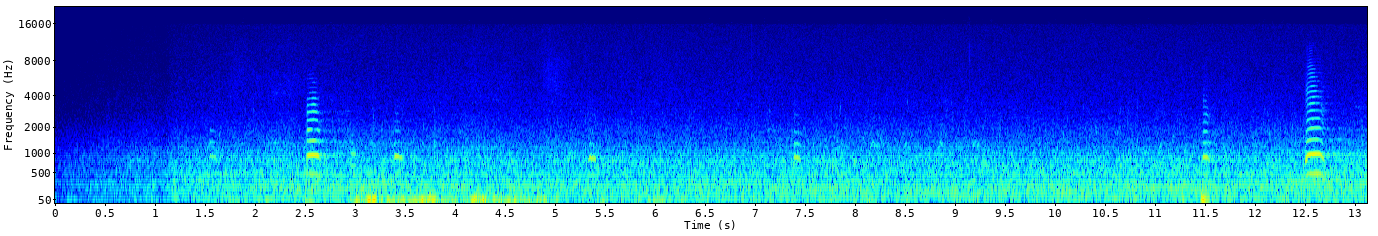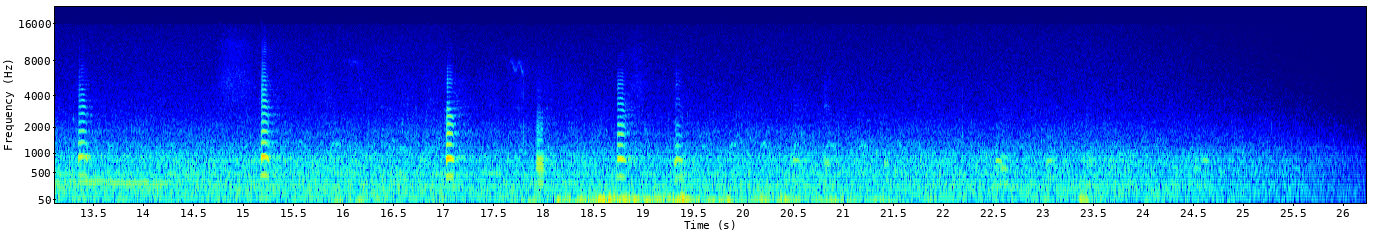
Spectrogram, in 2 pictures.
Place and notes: Otsego County Park, County Park Road, Gaylord, MN, USA - snow geese in flight
Recorded using a Zoom H1.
